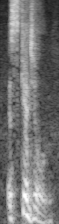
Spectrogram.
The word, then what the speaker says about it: schedule: जैसे कि ये स्केड्यूल, स्केड्यूल।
